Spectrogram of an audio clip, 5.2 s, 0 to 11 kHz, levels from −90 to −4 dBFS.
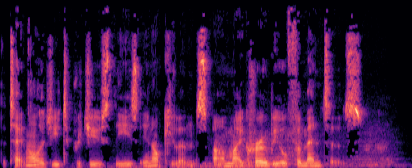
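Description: No audible technical faults.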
